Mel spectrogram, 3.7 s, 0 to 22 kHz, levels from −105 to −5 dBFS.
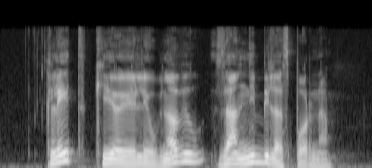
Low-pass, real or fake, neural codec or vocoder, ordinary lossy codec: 10.8 kHz; real; none; none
